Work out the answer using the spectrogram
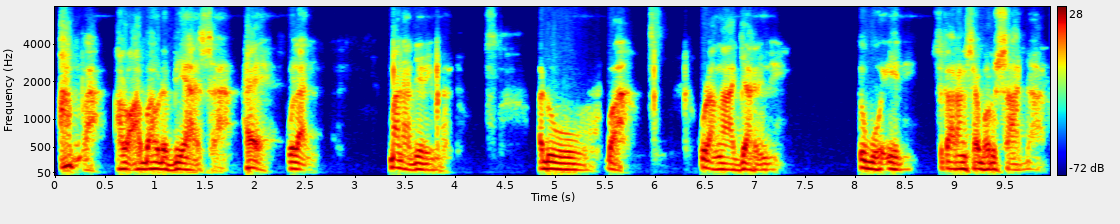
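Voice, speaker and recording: Man, preacher, sufi sermon, chants verses slowly, dry close recording. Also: fairly even intonation, slightly rough, no room sound, lo-fi sound. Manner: rises to high emphatic peaks, chants Quranic verses slowly.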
